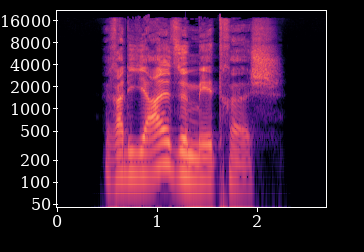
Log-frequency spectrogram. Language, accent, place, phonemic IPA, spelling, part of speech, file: German, Germany, Berlin, /ʁaˈdi̯aːlzʏˌmeːtʁɪʃ/, radialsymmetrisch, adjective, De-radialsymmetrisch.ogg
- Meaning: radially-symmetric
